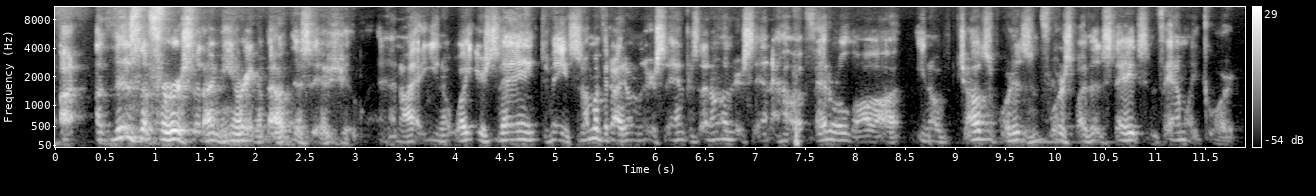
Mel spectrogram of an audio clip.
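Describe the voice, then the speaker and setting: A man with a raspy voice, speaking hesitantly in a discussion with many stops and restarts. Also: on the high side, rough recording. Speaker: interview guest. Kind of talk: conversational discussion.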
